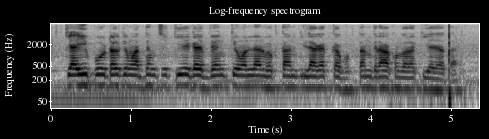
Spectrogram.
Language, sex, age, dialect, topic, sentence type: Hindi, male, 18-24, Awadhi Bundeli, banking, question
